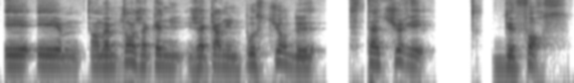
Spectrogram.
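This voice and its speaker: A man's voice: mid-range voice, steady tone, slow, darkish tone. A man with a lisp and slushy s sounds, explaining things emphatically in casual interview conversation, repeating himself and often checking that the listener follows. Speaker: stage actor, guest.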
